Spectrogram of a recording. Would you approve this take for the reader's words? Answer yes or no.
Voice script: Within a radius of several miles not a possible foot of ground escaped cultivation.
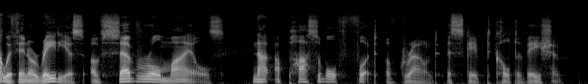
yes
